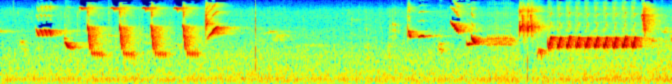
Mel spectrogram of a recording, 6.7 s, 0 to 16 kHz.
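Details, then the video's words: Nocturnal thrush nightingale song from 17 May 2023: deep, harsh knocking notes in a slow series, a pause, then varied chirps ending in a fast, dry rattle of repeated clicks. "Śpiew słowika rdzawego nocą."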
